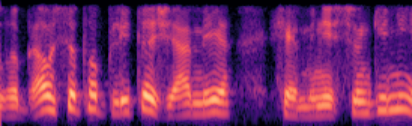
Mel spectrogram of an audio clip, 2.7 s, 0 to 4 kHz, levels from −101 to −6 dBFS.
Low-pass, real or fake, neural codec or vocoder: 3.6 kHz; real; none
